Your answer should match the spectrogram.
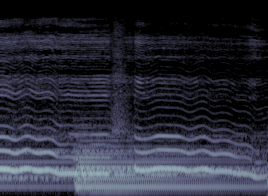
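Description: Closing bars of a Vietnamese TV-drama theme song: a wordless hummed vocal line with wide vibrato sings two slow, falling phrases over a held low accompaniment, fading as the song ends.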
